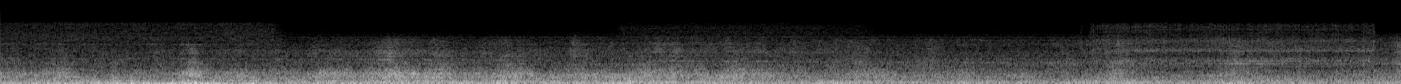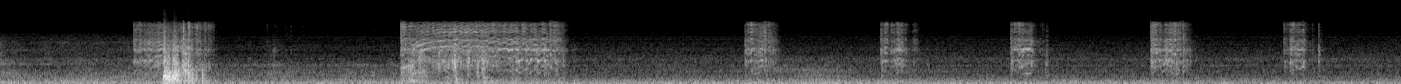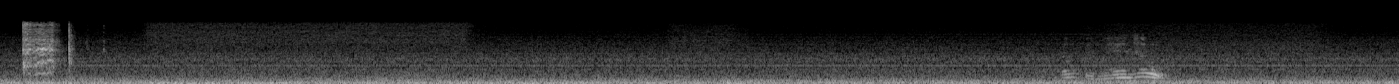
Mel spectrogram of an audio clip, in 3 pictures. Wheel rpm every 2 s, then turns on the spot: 0, 0, 0, 0, 0, 10, 20, 40, 20, 140, 10, 20, 30, 10, 20, 0, 0, 0, 0, 0, 0.
none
